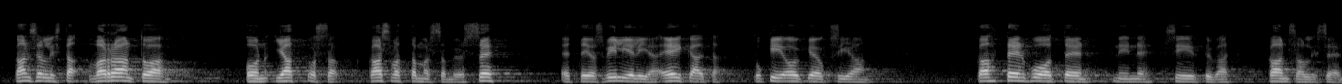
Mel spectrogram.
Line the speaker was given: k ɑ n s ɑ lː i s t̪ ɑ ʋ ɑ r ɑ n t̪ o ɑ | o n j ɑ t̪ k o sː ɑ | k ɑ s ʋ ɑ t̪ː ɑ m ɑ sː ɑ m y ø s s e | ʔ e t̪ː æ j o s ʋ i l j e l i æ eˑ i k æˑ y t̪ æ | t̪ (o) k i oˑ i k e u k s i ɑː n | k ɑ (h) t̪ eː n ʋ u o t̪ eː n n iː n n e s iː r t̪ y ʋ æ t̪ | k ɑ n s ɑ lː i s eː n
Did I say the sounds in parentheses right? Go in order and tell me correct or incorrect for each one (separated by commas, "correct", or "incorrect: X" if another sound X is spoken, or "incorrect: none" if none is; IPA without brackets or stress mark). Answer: incorrect: u, correct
